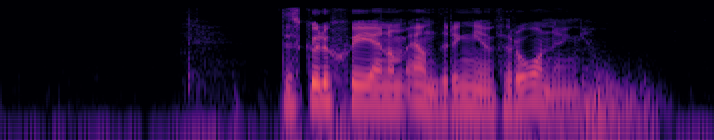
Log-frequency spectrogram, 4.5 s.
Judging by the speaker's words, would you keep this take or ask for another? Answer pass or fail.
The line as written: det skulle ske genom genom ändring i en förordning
fail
